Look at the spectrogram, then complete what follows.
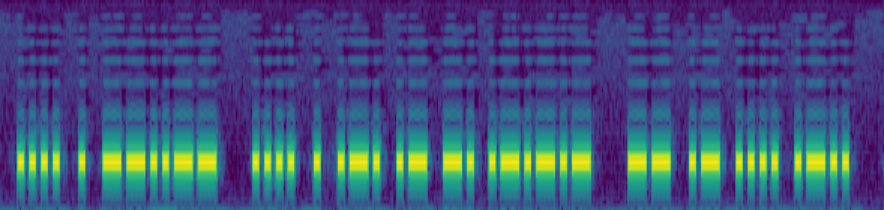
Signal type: Morse code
